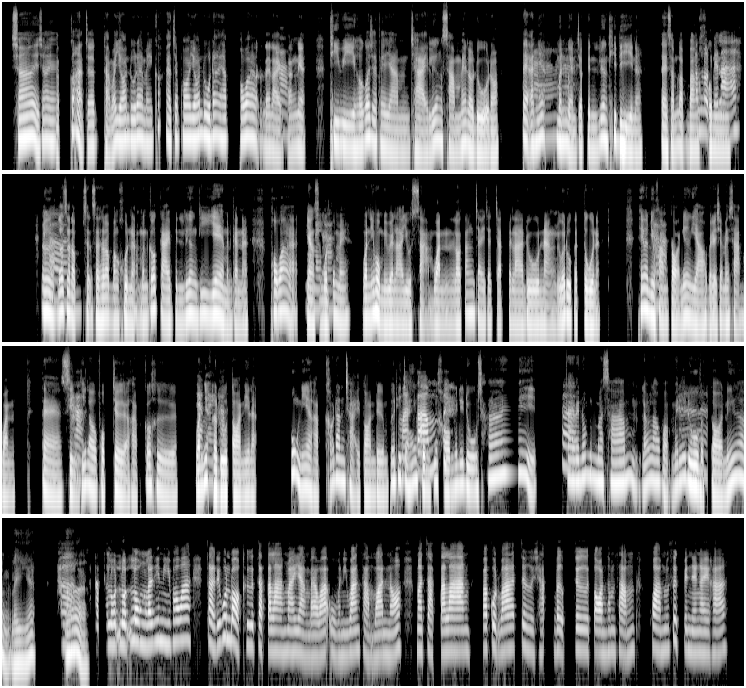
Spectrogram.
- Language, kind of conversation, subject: Thai, podcast, สตรีมมิ่งเปลี่ยนพฤติกรรมการดูทีวีของคนไทยไปอย่างไรบ้าง?
- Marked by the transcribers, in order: laughing while speaking: "ดีนะ"; chuckle; "แบบ" said as "เบิบ"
